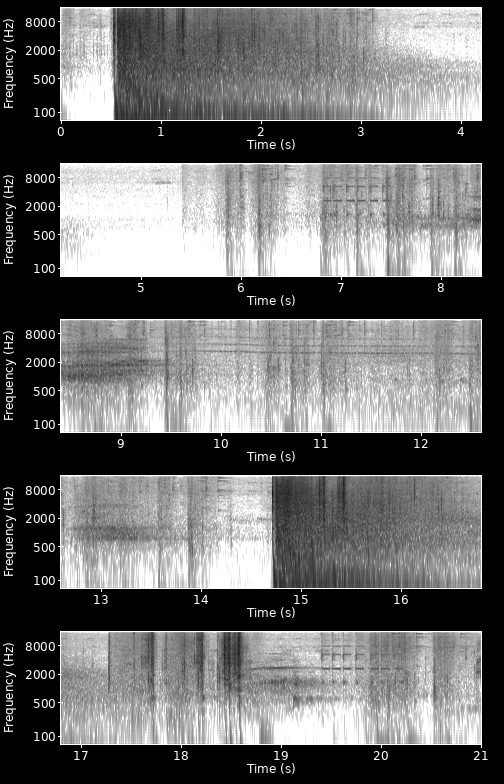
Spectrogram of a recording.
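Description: Two loud shotgun blasts ring out in the survival video game Icarus, about fourteen seconds apart. Each blast has a long, booming decay, and quieter footsteps and game noises fill the gap between them.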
